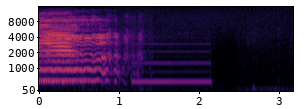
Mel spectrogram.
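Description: A phone rings with a loud steady electronic tone during a call to a mother, then cuts off abruptly, leaving brief quiet with a couple of faint clicks.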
